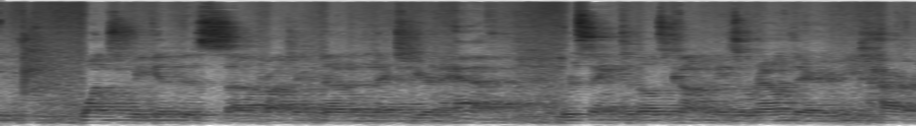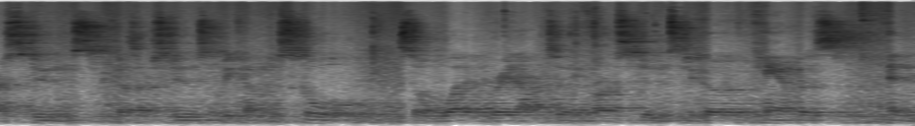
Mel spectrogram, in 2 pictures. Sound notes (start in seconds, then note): none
